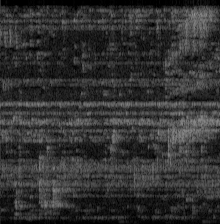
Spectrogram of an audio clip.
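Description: Chopped tomatoes frying in hot oil in a pot: a faint, steady sizzle with small crackles as the tomatoes soften.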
